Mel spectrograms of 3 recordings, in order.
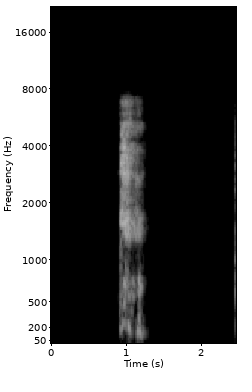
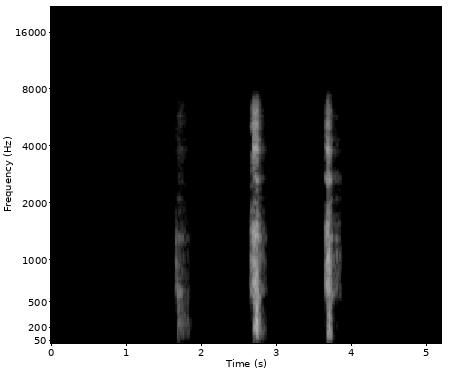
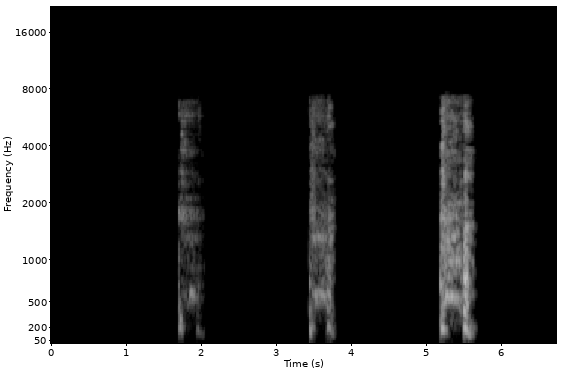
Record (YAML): cough_length: 2.5 s
cough_amplitude: 17564
cough_signal_mean_std_ratio: 0.24
exhalation_length: 5.2 s
exhalation_amplitude: 15465
exhalation_signal_mean_std_ratio: 0.16
three_cough_length: 6.7 s
three_cough_amplitude: 24047
three_cough_signal_mean_std_ratio: 0.21
survey_phase: beta (2021-08-13 to 2022-03-07)
age: 45-64
gender: Male
wearing_mask: 'No'
symptom_none: true
smoker_status: Never smoked
respiratory_condition_asthma: false
respiratory_condition_other: false
recruitment_source: REACT
submission_delay: 2 days
covid_test_result: Negative
covid_test_method: RT-qPCR
influenza_a_test_result: Negative
influenza_b_test_result: Negative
